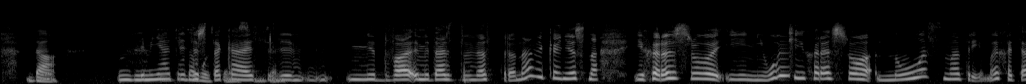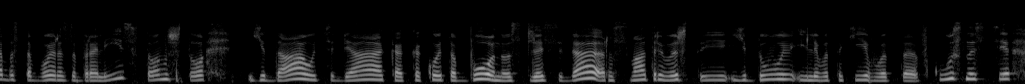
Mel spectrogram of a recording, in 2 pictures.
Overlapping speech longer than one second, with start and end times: 1.6-2.9

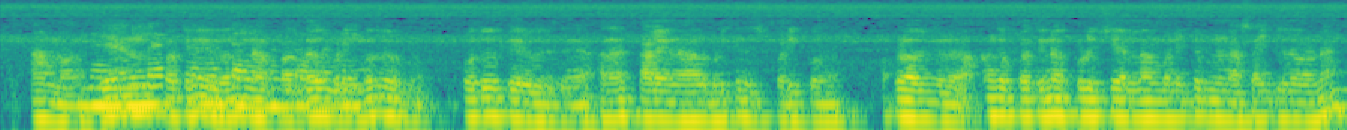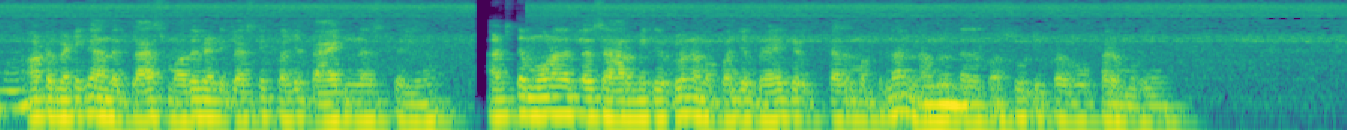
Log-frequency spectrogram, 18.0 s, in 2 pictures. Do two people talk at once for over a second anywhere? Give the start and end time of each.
0.5-2.4

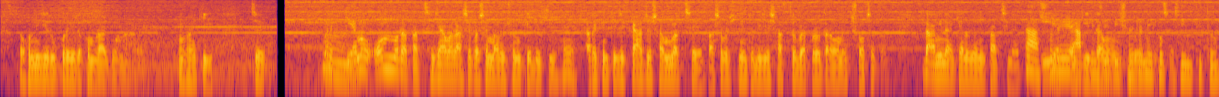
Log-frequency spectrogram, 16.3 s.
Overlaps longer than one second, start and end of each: 13.9-15.5

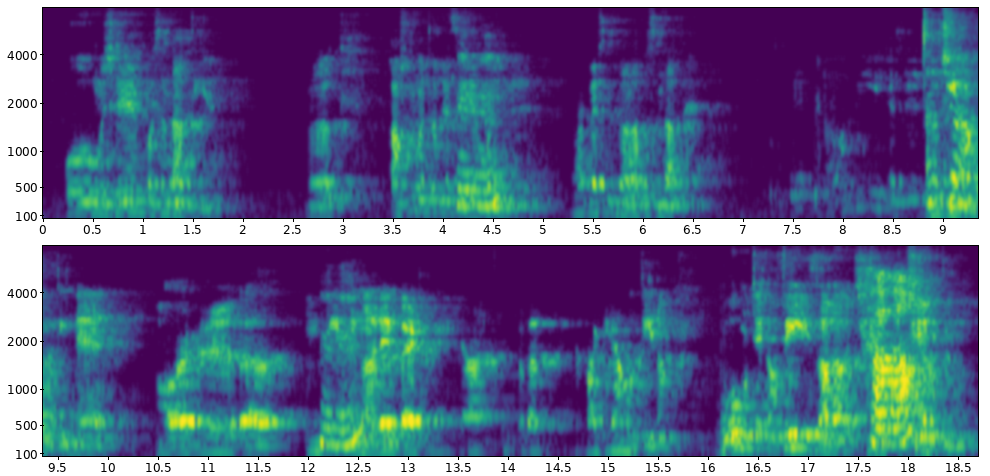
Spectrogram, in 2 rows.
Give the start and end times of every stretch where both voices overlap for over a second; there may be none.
none

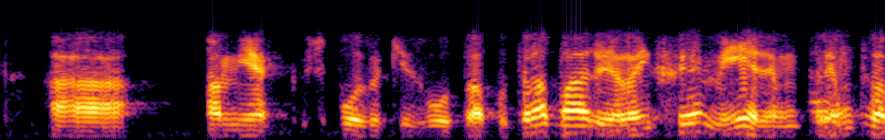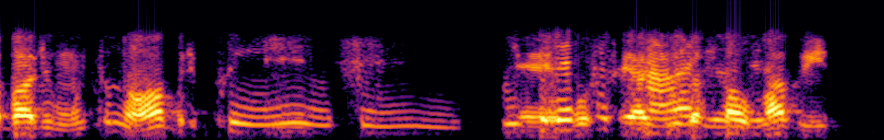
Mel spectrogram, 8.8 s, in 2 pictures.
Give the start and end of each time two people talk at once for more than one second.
7.0-8.3

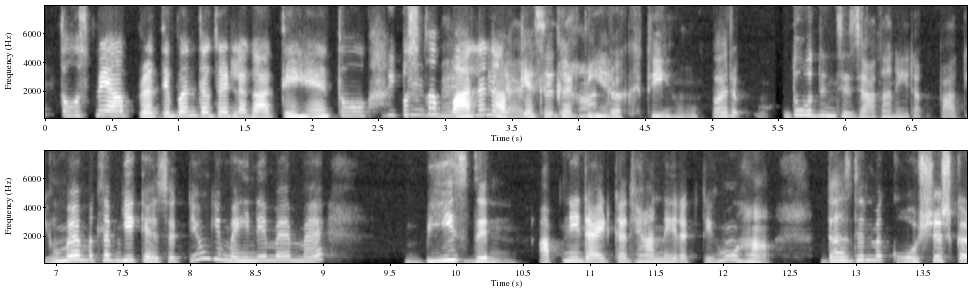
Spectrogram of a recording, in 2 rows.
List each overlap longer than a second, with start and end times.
2.7-4.2

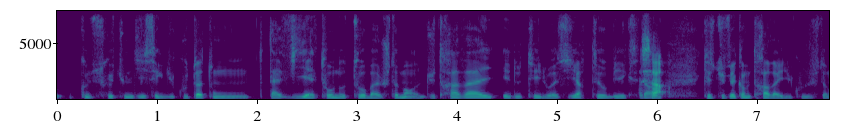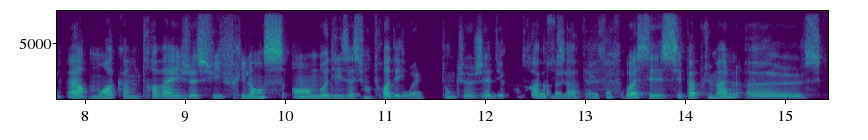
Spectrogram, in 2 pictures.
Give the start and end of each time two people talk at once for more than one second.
none

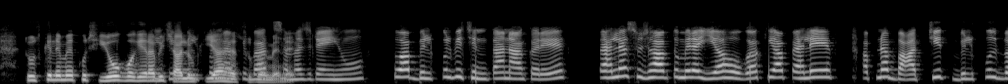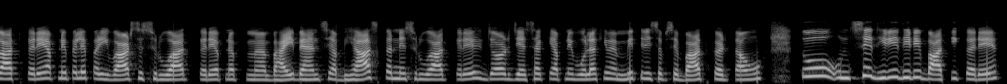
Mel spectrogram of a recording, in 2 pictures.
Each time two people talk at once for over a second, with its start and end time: 1.5-2.9

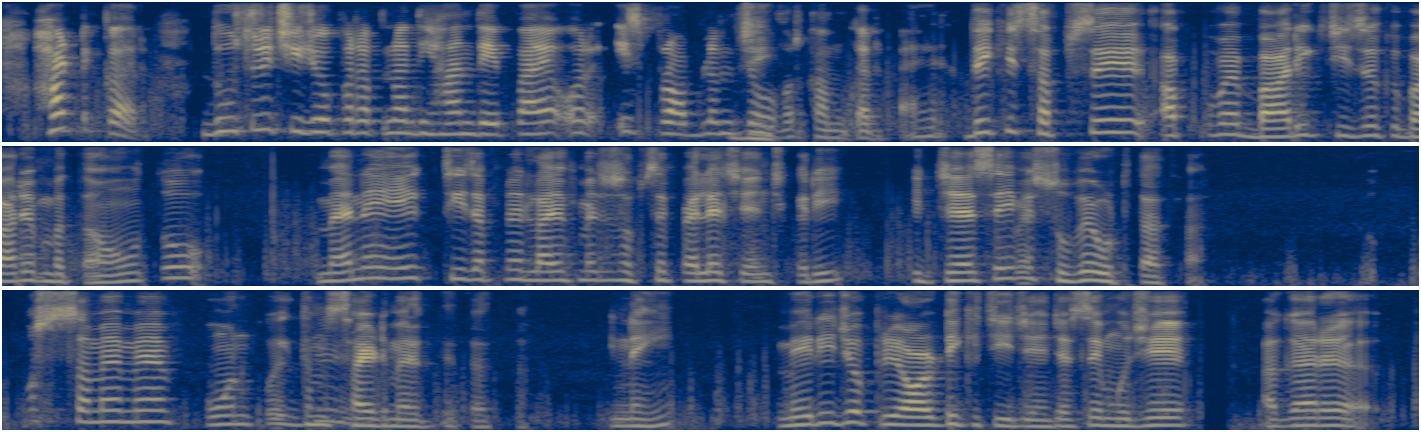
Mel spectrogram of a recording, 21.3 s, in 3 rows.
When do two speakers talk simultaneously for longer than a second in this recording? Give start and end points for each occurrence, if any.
none

